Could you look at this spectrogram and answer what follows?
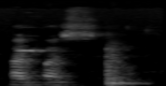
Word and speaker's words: purpose: ठीक है, और ये PURPOSE जो वर्ड होता है, उसको कैसे प्रोनाउंस करेंगे? पर्पस। हाँ, पर्पस, है ना। पर्पस या पर्पस। रा उतना ज़्यादा हार्ड नहीं आएगा।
